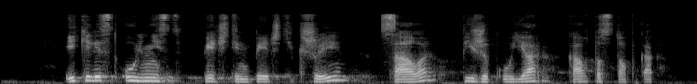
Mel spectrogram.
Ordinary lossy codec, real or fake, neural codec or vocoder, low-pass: AAC, 32 kbps; fake; codec, 24 kHz, 0.9 kbps, WavTokenizer, medium speech release version 2; 10.8 kHz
